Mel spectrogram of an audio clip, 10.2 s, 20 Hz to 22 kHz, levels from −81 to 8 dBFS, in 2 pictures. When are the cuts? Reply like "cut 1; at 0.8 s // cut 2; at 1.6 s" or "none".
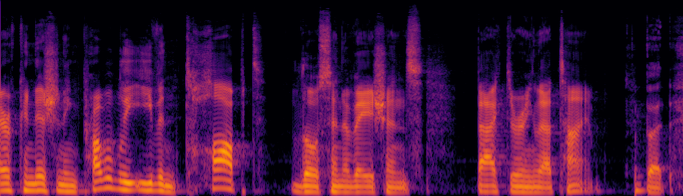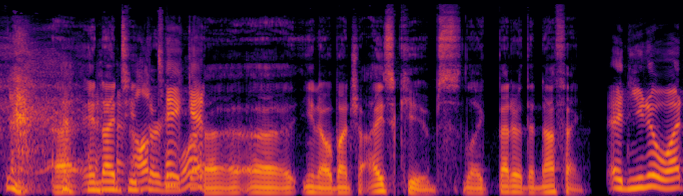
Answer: cut 1; at 4.8 s // cut 2; at 6.6 s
